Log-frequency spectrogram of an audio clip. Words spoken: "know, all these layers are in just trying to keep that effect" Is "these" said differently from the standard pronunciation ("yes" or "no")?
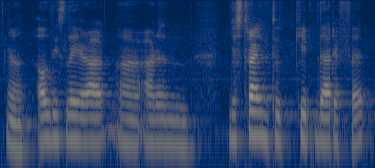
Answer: yes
